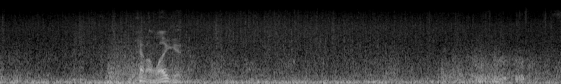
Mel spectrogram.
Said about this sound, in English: Man, that thunder's loud though, isn't it?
